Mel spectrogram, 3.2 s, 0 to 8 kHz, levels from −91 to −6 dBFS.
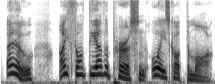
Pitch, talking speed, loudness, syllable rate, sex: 170 Hz, 185 wpm, -18 LUFS, 4.9 syllables/s, male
